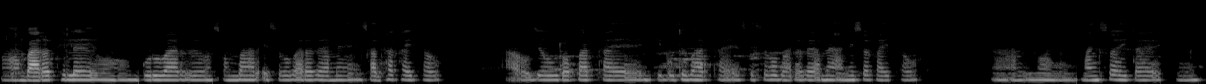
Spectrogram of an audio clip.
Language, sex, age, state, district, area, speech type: Odia, female, 18-30, Odisha, Balasore, rural, spontaneous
